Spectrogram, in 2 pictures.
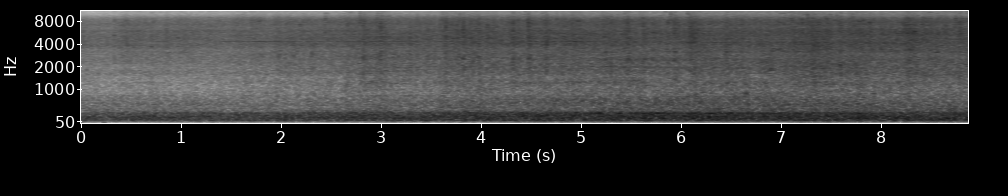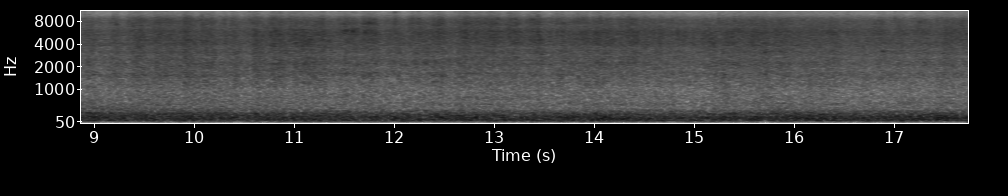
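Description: KiwiRail coal train passing: diesel locomotives draw near, the sound growing louder over the first few seconds, then a steady rumble of wheels on rails as loaded coal container wagons roll by.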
